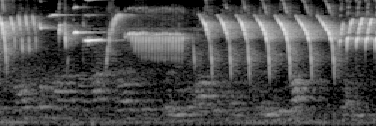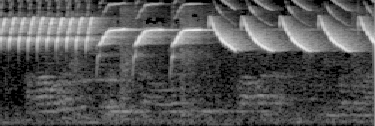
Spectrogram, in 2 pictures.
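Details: High canary training song: short trill and whistles, a row of evenly spaced falling notes, a fast buzzing roll, then clear descending sweeps about three per second.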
